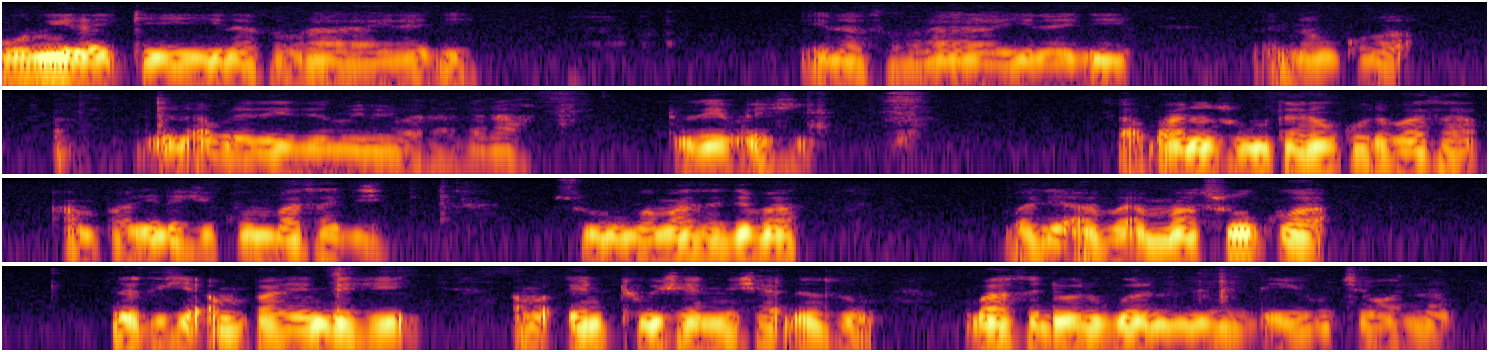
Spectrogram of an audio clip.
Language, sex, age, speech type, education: Hausa, male, 46-60, spontaneous, tertiary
